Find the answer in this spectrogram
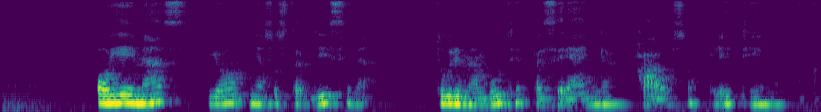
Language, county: Lithuanian, Vilnius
